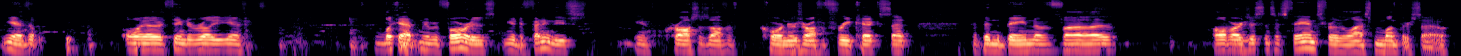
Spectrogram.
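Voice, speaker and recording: A man with a fairly low voice gives casual sports analysis as a podcast co-host. He hedges as he goes, padding his points with frequent "you know"s. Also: little pitch movement, normal speed, long pauses. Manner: hedging, peppers talk with "you know". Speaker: co-host of a soccer fan podcast.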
